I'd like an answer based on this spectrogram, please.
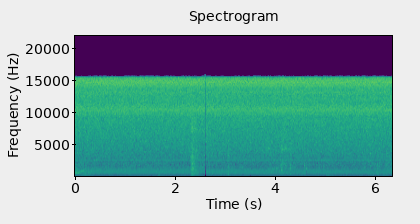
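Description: Steady electrical mains hum with a buzzy edge in the microphone and sound system. One short faint sound comes about two and a half seconds in.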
